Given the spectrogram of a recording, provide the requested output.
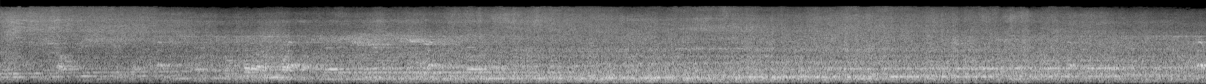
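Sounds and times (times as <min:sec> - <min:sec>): train rushing past: 0:00.0 - 0:12.0.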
